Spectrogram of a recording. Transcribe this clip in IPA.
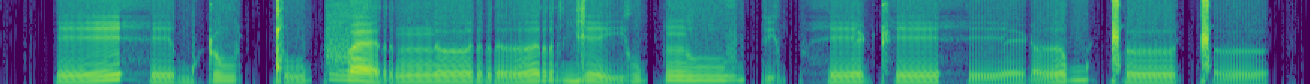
eː˩˥ h e˩ b ʈ u˧ ǃ u˩˥ p v æ˥˩ r n ɵː˧ r əː˩˥ r ɡ e˥˩ j u˥ p n uː˥ v pʲ ɵ˩ p h eː˧ ʈʰ eː˧ h eː˩ ɽ əː˩˥ b ǁ ɵː˧ ǁ ɵ˧

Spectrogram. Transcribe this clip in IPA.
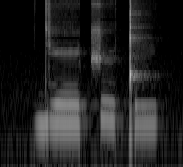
dʲ eː t͡ʃ ɨ ǃ i

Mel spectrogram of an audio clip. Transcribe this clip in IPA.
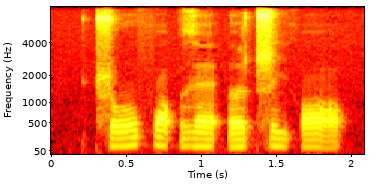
ʈ͡ʂ o f ɔ ʔ ɣ ɛ ʔ ə ʈ͡ʂ i ʔ ɔ

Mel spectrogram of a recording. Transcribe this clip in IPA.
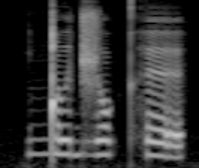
ŋ͡ǃ ɤ d͡ʒ ɔ kʰ ɛ

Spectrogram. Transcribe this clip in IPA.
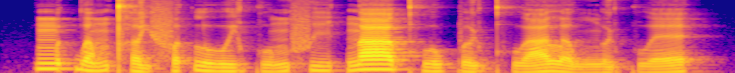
m ɵ˥ t̚ w ɐ˨˥ m t̪ʰ ɐ˨˩ j f ɐ˨˥ t̚ l uː˨ j kʷ ɐ˨˥ m f iː˧ t̚ n̪ aː˥ kʷʰ ɐ˨˧ w p ɵ˨˥ ɥ kʷʰ aː˨˥ l ɐ˨˩ w ŋ ɵ˨˩ ɥ kʷ ɛː˨˥

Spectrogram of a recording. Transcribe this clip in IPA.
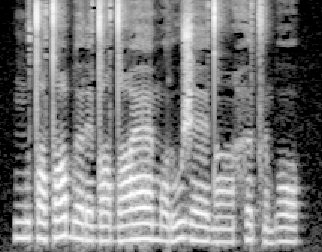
ŋ͡m u t ɛ tˤ ɜ b ɜ ɾ ɛ d ɒ dˤ æː m ɔ ɾ u ʒ ɛː d ɑ̃ː h ə t͡s ə̃ b ɔ

